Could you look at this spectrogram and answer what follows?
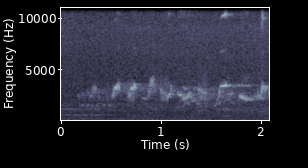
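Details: Brief run of red-whiskered bulbul song at a fighting-decoy trap: quick, bubbling chirped notes strung closely together, high and lively, over faint background noise.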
